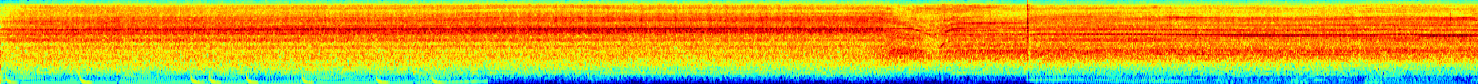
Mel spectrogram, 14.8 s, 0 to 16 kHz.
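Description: A WORCRAFT CHD-S20LiBAB brushless cordless drill runs at second speed, a continuous loud high-pitched whine held steadily throughout, with a brief shift in tone near the end.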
